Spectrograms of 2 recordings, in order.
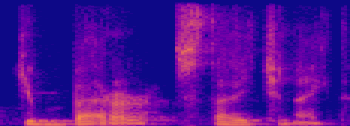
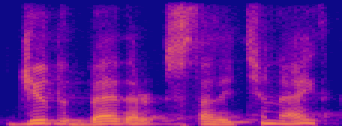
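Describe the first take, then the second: First: The had sound is left out entirely. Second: Had is shortened to a d sound. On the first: It sounds even more informal. "even uh, more informal" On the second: It sounds more casual. "you could say"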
